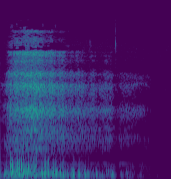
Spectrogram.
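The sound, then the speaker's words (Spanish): A long, deep exhale during a guided breathing exercise: a broad, breathy rush of air that holds steady and then gradually fades out into silence. “y vas despertando tu cuerpo. Inhala, exhala.”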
